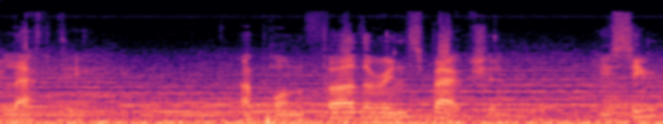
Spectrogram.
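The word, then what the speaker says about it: LEFTE: and one was titled l-e-f-t-e pronouncing lefty the letters stand for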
